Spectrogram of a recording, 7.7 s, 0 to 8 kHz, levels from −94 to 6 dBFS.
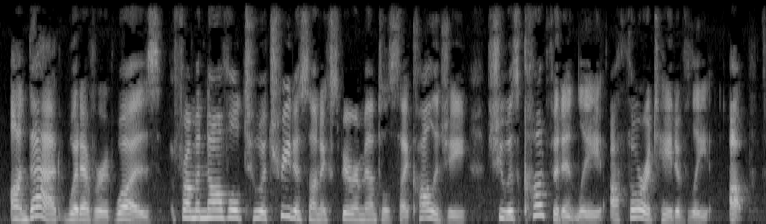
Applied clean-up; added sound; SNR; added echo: none; none; none; none.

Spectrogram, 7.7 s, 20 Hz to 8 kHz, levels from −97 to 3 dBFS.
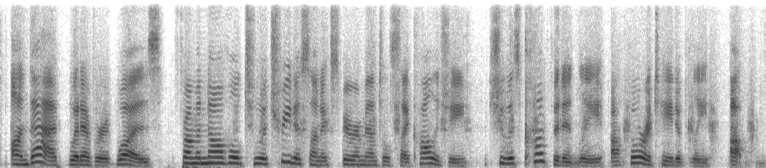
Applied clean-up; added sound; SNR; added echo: neural mask model RNNoise.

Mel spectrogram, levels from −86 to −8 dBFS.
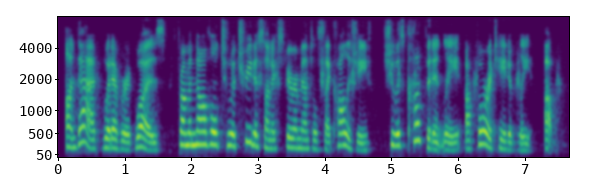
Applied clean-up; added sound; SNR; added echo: neural mask model DeepFilterNet 3.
